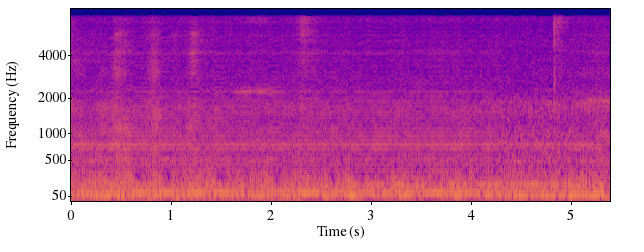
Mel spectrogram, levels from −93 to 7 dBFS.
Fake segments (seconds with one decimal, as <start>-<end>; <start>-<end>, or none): 0.0-4.3; 5.0-5.4

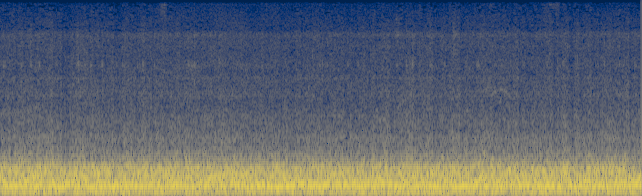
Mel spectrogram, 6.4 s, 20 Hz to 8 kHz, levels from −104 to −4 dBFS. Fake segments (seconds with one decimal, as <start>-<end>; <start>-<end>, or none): 1.9-2.9

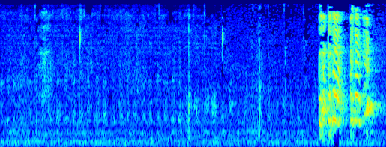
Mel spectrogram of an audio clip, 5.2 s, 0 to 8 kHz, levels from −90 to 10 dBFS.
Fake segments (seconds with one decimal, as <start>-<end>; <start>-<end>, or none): 0.0-2.9

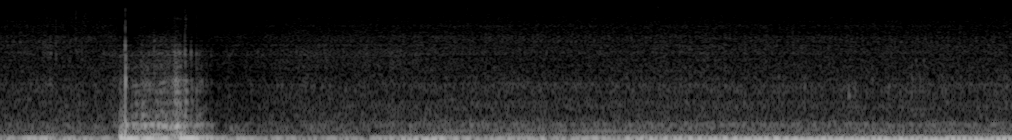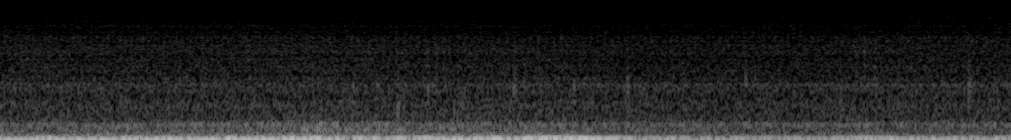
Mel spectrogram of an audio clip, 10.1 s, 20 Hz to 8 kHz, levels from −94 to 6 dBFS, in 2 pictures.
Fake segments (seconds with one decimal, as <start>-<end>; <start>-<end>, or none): 0.5-2.1

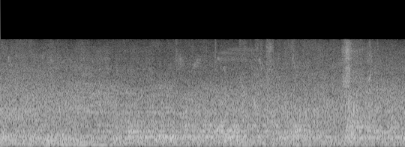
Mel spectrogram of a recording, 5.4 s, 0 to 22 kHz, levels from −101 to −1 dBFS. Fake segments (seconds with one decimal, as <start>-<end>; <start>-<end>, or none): 1.0-2.5

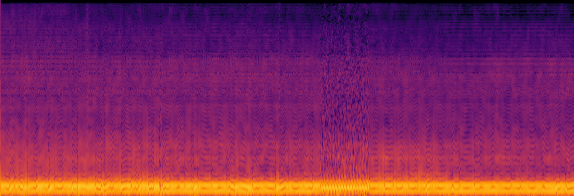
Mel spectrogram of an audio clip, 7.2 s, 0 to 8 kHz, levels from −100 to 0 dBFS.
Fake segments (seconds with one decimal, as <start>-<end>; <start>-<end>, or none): 0.0-4.0; 4.6-7.2

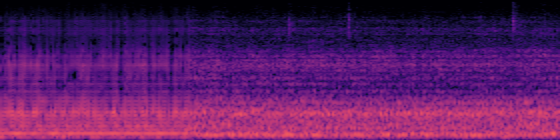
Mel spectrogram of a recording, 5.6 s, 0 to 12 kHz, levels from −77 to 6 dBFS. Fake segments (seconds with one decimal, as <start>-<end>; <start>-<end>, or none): 0.0-1.9

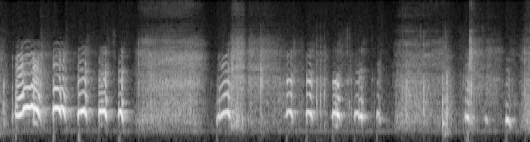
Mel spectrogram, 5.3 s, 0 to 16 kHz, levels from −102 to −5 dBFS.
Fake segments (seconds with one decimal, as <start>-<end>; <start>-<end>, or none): 0.6-1.2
